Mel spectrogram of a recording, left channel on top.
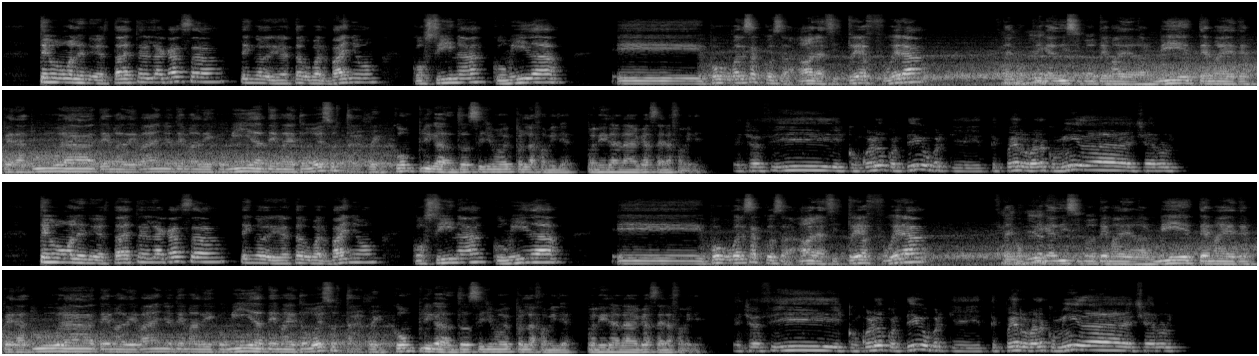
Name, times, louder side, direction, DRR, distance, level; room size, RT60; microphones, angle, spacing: voice 1, 0.4-3.7 4.1-5.6 6.1-9.2 10.0-19.5, right 1 dB, 5° right, 0.8 m, -24 dB
sound 1, 6.9-16.5, left 3 dB, 65° left, 0.6 m, -34 dB
voice 2, 10.0-10.5 19.9-24.2, right 2 dB, 55° right, 0.9 m, -26 dB
3.7 x 2.1 x 3.3 m
head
